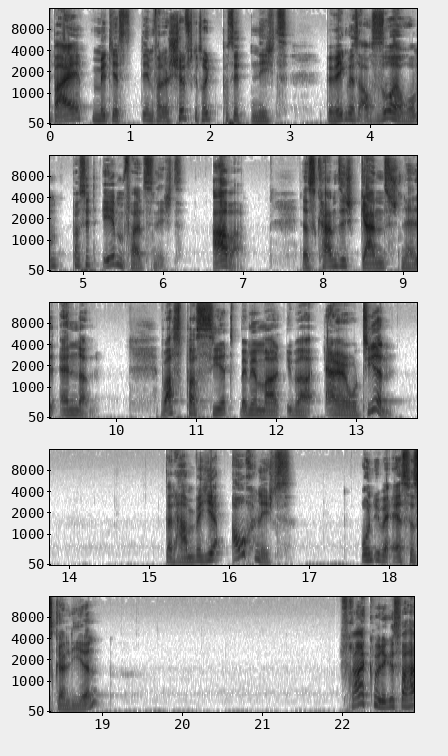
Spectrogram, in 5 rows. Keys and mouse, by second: 3.5 middle click, 4.4 middle click, 4.9 middle click, 5.1 middle click, 5.3-9.4 middle drag, 6.4 click, 6.4 right click, 6.6 click, 6.6 right click, 7.3 click, 7.3-22.9 right drag, 10.0-13.7 shift+middle drag, 12.6 r, 14.8 middle click, 15.6-16.7 middle drag, 17.7 s, 18.6-19.6 middle drag.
